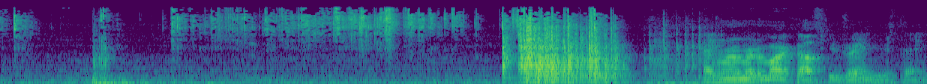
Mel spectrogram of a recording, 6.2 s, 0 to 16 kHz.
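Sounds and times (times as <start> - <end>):
handful of dice rattling across a hard surface: 2.8 - 4.8
speech: 4.7 - 6.1.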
